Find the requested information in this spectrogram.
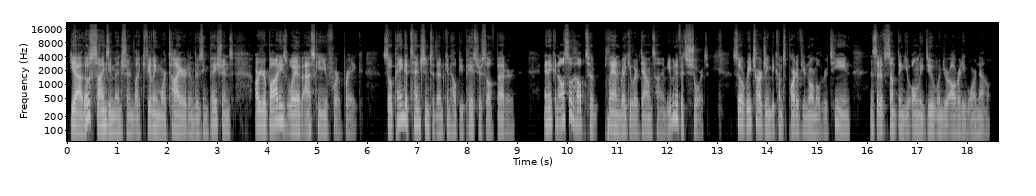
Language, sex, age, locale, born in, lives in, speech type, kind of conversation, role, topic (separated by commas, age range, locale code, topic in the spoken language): English, male, 20-24, en-US, United States, United States, read, expert-assistant, expert, Why is it important to accept change in life?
